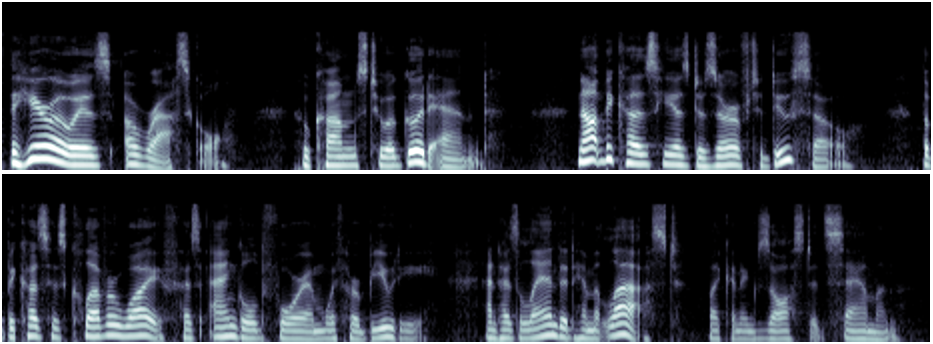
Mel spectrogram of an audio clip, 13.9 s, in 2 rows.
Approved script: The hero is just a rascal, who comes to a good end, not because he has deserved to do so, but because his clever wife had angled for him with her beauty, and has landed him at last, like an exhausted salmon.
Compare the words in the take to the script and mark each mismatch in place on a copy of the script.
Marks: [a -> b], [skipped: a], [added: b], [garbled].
The hero is [skipped: just] a rascal, who comes to a good end, not because he has deserved to do so, but because his clever wife [had -> has] angled for him with her beauty, and has landed him at last, like an exhausted salmon.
